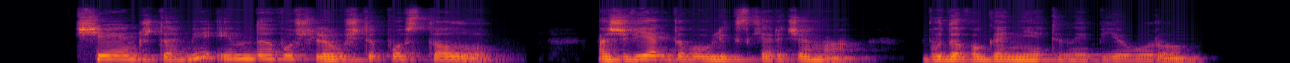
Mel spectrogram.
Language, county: Lithuanian, Vilnius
